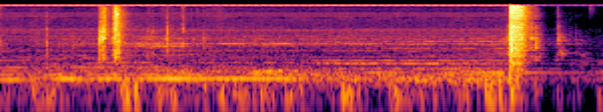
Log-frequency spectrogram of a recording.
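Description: Spring-powered airsoft pistol fired once about five seconds in, a single sharp crack; the shot double-fed, sending two BBs out at once. A short click about a second in.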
